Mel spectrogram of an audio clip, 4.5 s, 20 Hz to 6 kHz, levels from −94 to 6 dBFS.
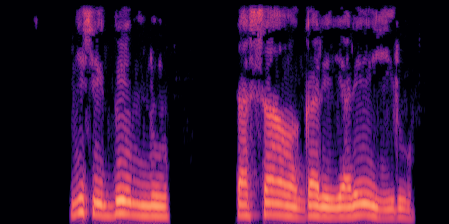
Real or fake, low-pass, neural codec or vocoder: real; 5.4 kHz; none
